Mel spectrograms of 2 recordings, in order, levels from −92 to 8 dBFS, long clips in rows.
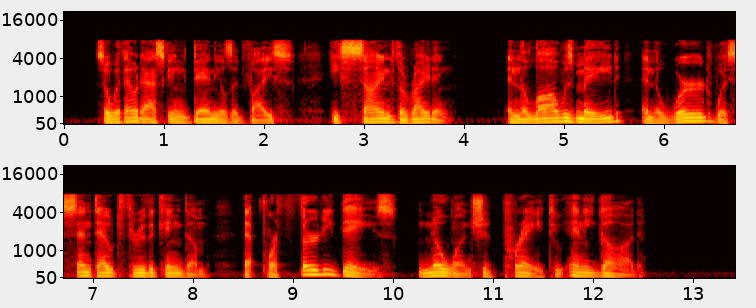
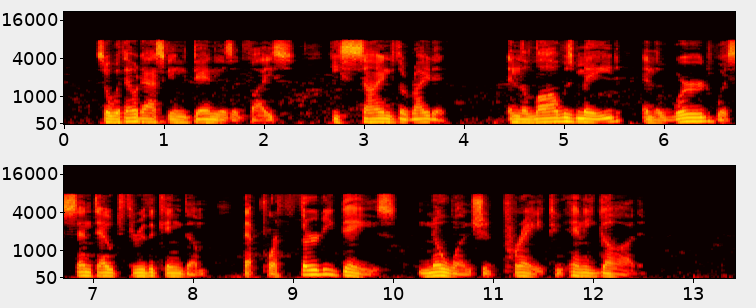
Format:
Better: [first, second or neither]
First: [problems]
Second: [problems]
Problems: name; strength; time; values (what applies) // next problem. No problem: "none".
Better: first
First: none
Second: noise reduction (classical method Wiener filter)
